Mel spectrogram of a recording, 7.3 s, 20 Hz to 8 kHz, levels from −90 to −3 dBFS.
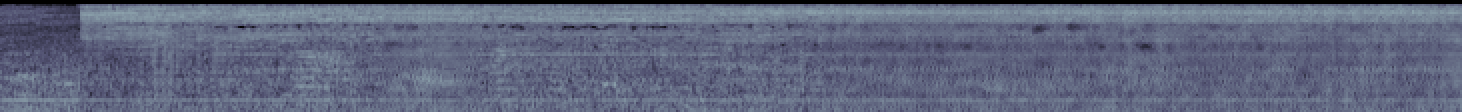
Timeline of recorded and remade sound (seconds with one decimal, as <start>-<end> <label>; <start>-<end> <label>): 0.0-1.9 recorded; 1.9-2.4 remade; 2.4-4.1 recorded; 4.1-7.3 remade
